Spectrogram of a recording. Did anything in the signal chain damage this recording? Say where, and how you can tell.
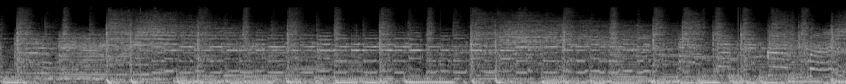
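Yes, there's an overlap between stream segments at the network and playback stage. You get tiny skips at 0.42, 1.40, 2.39, 4.40 and 7.38 s, where 6 to 15 ms of sound drops out and the waveform jumps. They land on roughly one-second boundaries. Overlapping time stamps made the player trim audio that was never actually duplicated.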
